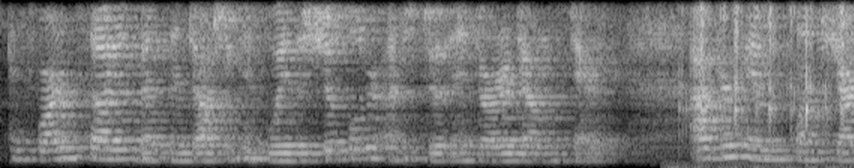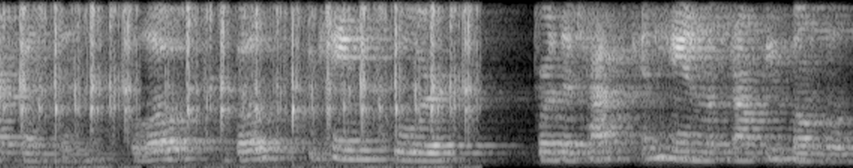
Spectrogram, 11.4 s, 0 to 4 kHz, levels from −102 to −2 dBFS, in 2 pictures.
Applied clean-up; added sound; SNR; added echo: none; Rattle; 1 dB; reverberation time 0.9 s.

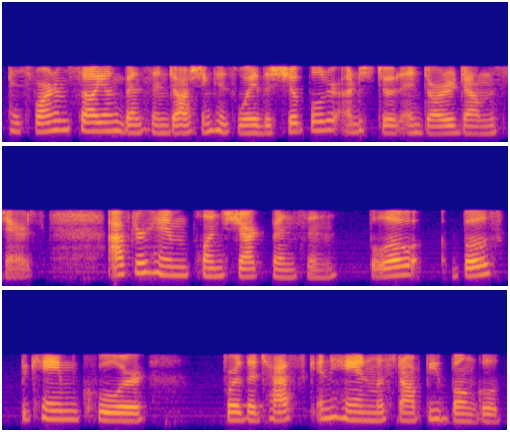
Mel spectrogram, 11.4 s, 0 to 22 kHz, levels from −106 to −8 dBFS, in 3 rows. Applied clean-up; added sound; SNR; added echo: none; none; none; none.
